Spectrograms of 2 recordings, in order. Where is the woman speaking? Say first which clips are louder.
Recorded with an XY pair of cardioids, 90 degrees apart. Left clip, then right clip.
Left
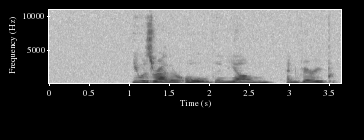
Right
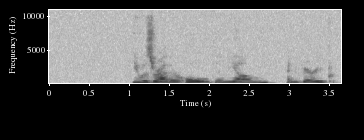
Left 1 dB; 65° left, 1.3 m.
